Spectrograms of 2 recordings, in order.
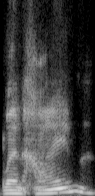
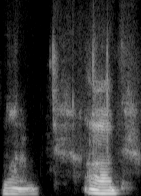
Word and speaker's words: Blenheim: The California growers call it Blenheim, but it's English, so it's pronounced Blenheim.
